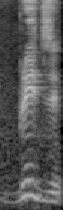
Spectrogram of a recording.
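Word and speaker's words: bridge: मैं यहां पर डी साइलेंट है ब्रिज बोला जाएगा ब्रिज और यहां पर डी की आवाज नहीं आ रही है तो बैठ जाता है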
